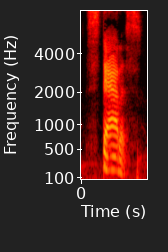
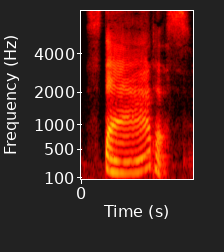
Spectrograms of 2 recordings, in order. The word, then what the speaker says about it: status: Status. Status. Status. And that T in the middle is just a flap T.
